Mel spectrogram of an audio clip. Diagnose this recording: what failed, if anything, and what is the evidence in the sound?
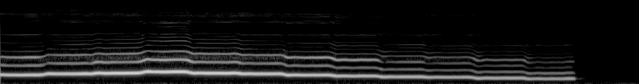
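Nothing failed: no stage from wiring and conversion through to playback leaves an audible defect in the music.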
